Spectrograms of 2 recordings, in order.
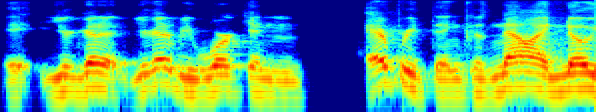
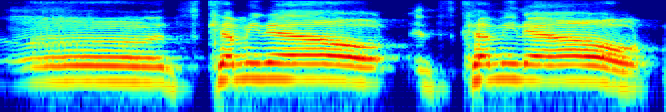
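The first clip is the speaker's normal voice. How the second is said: high, strained alarm, louder on the repeat; a teen in sudden panic from the back seat; panicked kid; 8 semitones higher, 4 dB louder, slower than usual. Retold or imitated.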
